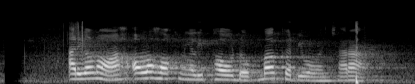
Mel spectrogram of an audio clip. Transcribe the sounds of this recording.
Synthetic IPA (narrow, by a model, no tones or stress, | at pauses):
ʔaɾilnɔaɦɔlɔɦɔk̚niŋəlib̥a̤wudɔp̚məɡ̥ə̤rdiwawaɲt͡ʃaɾa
